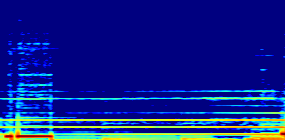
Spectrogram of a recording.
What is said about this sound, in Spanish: habla como un teléfono, hace pi.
